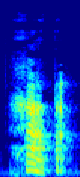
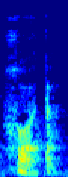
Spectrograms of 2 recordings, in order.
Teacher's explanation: звук а середнього ряду а не заднього як у Наддніпрянській діалектах тобто хата а не хота приголосні вимовляються чітко і не оглушуються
